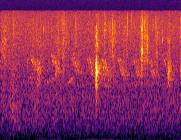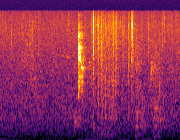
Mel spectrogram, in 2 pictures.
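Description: Faint wild birds calling: a quick run of short, falling chirps about a second in, then a cluster of sharp clicks and chirps about five seconds in, over a faint steady hiss.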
